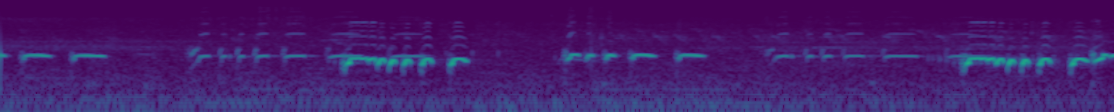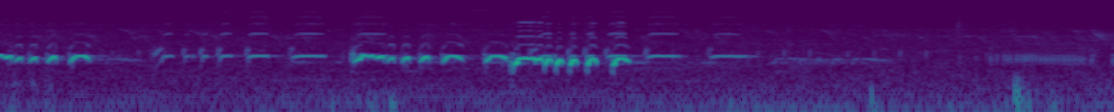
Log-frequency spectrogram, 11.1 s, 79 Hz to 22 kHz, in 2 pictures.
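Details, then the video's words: Song of a local zebra dove, kept as a lure recording for coaxing other doves to sing; steady runs of short, soft coos broken by louder rolling trills, repeated across the whole stretch with quiet pauses between phrases. "perkutut lokal suara besar.dijamin buat pancingan no1."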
